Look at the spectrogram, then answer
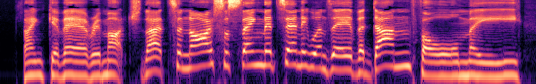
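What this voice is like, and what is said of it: Rough-sounding put-on Cockney accent. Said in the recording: “I do like a Cockney accent. It's real rough sounding”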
